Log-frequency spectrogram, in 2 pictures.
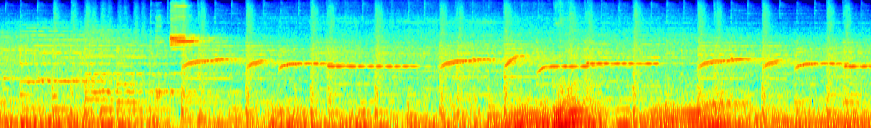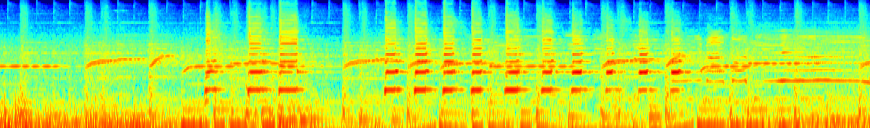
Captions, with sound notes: (car horn honks) - We miss you and I love you.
